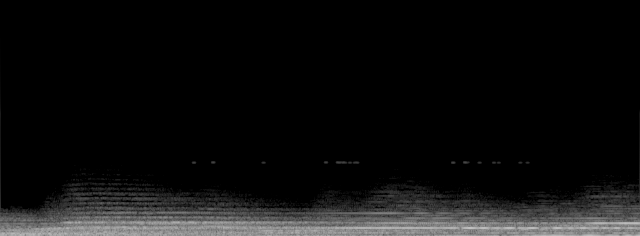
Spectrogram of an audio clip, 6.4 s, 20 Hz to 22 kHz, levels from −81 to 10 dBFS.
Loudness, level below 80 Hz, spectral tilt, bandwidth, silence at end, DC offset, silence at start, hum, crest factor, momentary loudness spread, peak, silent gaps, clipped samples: -21 LUFS; -38 dBFS; -10.5 dB/octave; 4.5 kHz; 0 s; under 0.1%; 0 s; none; 12 dB; 4 LU; -8 dBFS; none; under 0.1%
